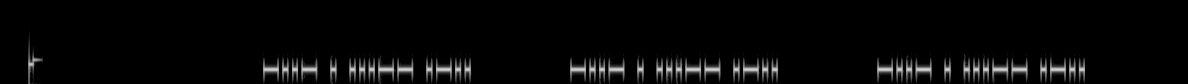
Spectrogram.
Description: Morse code, heard as a keyed tone, about 25 wpm, 700 Hz. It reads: XE3L XE3L XE3L
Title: DXCC-100 Call Signs - 4 Characters - Repeated 3x - 25wpm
